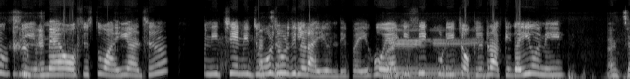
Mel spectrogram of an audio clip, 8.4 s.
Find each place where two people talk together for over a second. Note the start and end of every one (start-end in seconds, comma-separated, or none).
5.1-6.5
